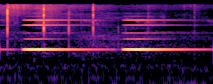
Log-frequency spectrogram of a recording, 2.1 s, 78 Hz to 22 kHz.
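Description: A 2012 Honda Civic's dashboard warning chime, a single electronic ding repeating about once a second, each ding fading before the next, sounding with the ignition switched on and the engine not running.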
